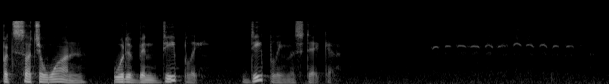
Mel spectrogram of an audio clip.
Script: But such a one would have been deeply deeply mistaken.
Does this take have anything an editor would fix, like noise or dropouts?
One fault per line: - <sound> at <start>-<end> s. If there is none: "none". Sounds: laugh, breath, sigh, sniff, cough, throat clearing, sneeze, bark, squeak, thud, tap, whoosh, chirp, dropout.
- sniff at 4.3-5.8 s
